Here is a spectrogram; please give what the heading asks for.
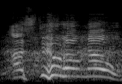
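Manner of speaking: high, loud laugh through the words; real laugh at herself, up high. Real, not acted. Laughing at forgetting her act.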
